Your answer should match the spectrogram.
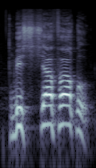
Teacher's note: بڑا شین اچھے سے نکالیں گے، زبان کا بیچ اور اوپر کا تعلق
